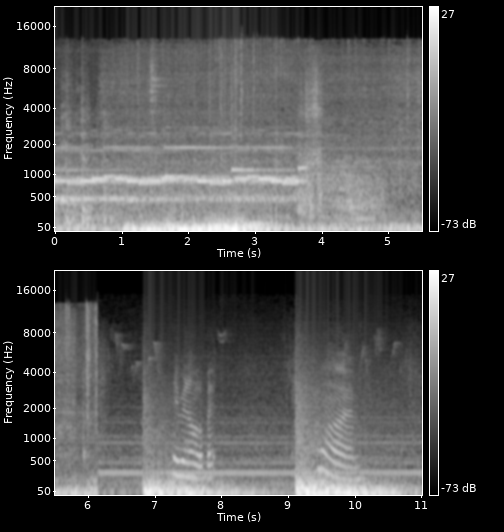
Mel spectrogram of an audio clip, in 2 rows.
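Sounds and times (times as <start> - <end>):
deep bass rumble: 0.0 - 11.0
horror trailer music: 0.0 - 11.0
sudden deep hit: 6.8 - 8.5, 9.1 - 10.7.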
